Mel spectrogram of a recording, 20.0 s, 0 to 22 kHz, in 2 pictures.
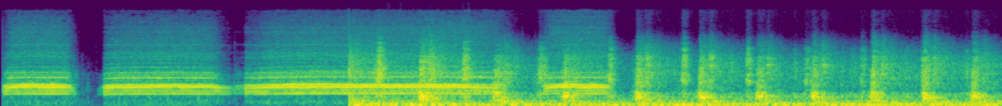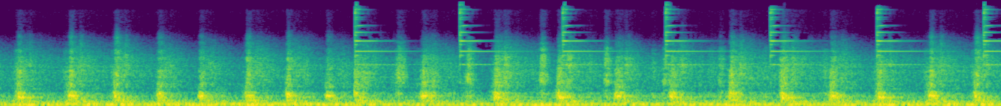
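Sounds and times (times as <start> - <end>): steam locomotive whistle: 0.0 - 6.2
low train rumble: 0.0 - 20.0
rail clatter: 3.5 - 20.0
rhythmic chuffing: 3.5 - 20.0.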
